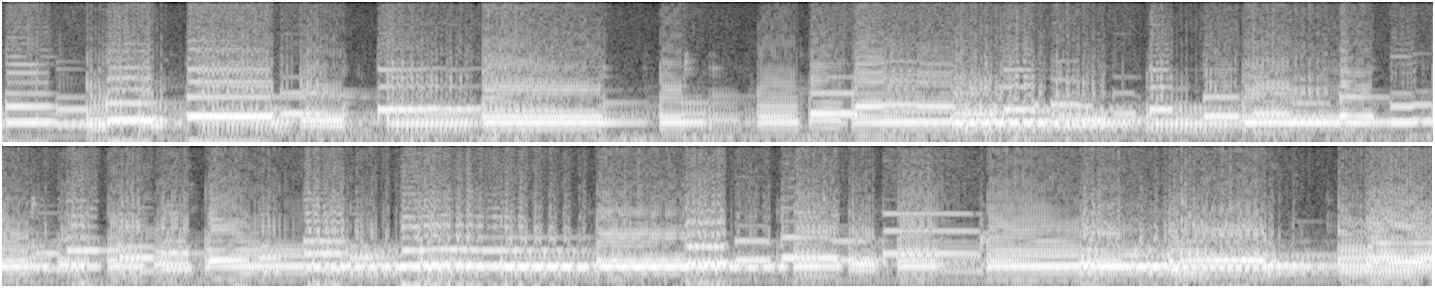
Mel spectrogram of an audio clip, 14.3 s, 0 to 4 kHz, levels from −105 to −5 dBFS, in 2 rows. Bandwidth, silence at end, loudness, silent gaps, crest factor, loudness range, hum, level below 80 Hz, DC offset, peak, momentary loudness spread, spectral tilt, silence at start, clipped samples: 4 kHz; 0 s; -11 LUFS; none; 6 dB; 1 LU; none; -32 dBFS; under 0.1%; -4 dBFS; 4 LU; -12.5 dB/octave; 0 s; under 0.1%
